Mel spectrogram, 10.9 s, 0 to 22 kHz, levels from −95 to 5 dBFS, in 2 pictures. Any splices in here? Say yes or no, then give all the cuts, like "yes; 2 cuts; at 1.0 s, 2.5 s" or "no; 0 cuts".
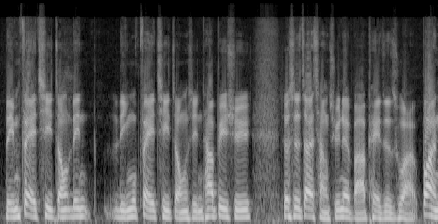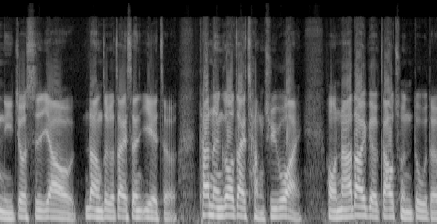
no; 0 cuts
